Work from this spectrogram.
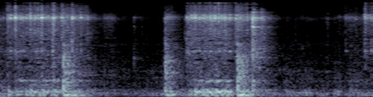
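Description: A sewing machine stitches velcro onto a fabric ecobag-style bread bag, running in two short, close bursts of rapid mechanical stitching with a brief pause between them.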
